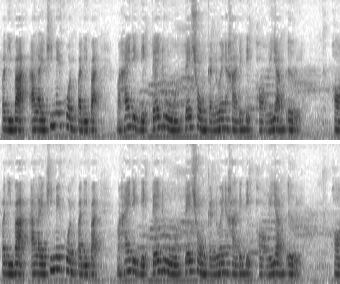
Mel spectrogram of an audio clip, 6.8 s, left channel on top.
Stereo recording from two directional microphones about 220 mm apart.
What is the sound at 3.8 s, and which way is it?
A woman's voice, 5° right (ahead or behind).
